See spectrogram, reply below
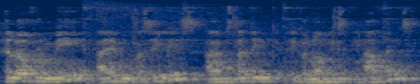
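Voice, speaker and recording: Young Greek-accented male student, mellow tone, thoughtful, distant in an echoey hall. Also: medium pitch, sing-song, normal speed. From Greece. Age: 20s. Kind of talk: personal statement. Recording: echoey hall, far from mic. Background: faint background music.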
